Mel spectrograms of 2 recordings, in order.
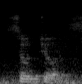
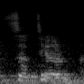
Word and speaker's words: suture: is connected by fibrous joint is called the sutur sorry to say it correctly suure suture that's maybe I okay except except there is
